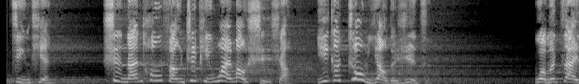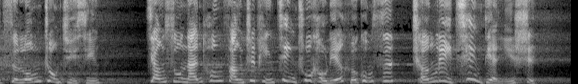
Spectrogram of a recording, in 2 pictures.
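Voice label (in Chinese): 女 模仿【训话 霸气】; 激情力度; 甄嬛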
